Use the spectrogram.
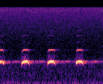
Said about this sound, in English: This nighttime whistler's a northern saw-whet owl. We like to think that owls only hoot, but these sound a lot like human whistles and are easy to copy.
